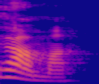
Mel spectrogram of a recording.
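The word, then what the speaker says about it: γάμμα: I want to make one more point regarding the pronunciation of delta and gamma. It is very easy to forget the way they are pronounced in Greek and go for their English versions, delta and gamma. Please don't forget that in Greek, the sounds are much softer. Oh, and another thing.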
